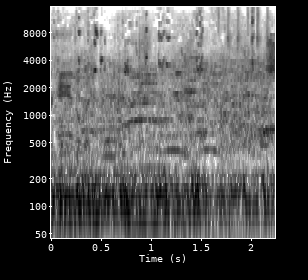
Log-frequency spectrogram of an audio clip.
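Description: Basketball being dribbled on a hardwood court, bouncing repeatedly under the steady hubbub of an arena crowd.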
